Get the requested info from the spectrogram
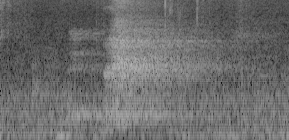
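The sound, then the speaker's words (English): A single short sneeze bursts out midway, a quick breathy hiss against faint background noise, not very loud, with no talking around it. “Bless you.”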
